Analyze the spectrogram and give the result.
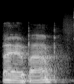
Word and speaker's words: Baobab: So then you mentioned the Baobab. Have I said that right? – Yes. No right or wrong. – I like that. So in Southern Africa, they call it Baobab.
